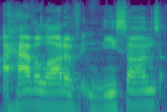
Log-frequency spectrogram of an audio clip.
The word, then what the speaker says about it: Nissan: a lot of Nissans I'm going to pronounce it Nissan everyone here pronounces it Nissan including the car dealerships and on the commercials and I understand that some people pronounce it Nissan and maybe officially on their website it is Nissan it will be Nissan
